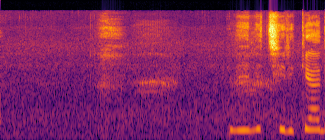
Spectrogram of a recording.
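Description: Faint steady outdoor background hiss. Near the end a woman's voice comes in, clear and pitched.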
